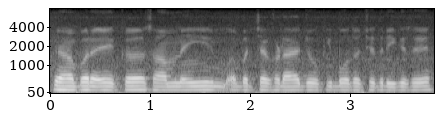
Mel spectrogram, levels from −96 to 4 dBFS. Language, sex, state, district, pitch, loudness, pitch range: Hindi, male, Chandigarh, Chandigarh, 130 Hz, -17 LUFS, 125-130 Hz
